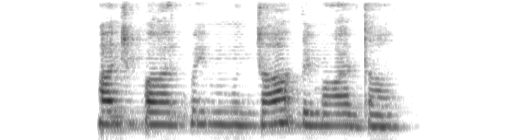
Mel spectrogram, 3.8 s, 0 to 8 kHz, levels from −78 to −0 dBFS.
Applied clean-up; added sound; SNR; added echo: neural mask model DeepFilterNet 3.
